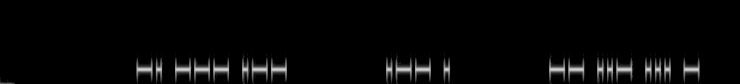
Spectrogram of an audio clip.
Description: Morse code, heard as a keyed tone, about 25 wpm, 700 Hz. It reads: NOW WE MUST
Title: 3x Word-Spacing - Sentences from Top 500 Words - 25wpm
